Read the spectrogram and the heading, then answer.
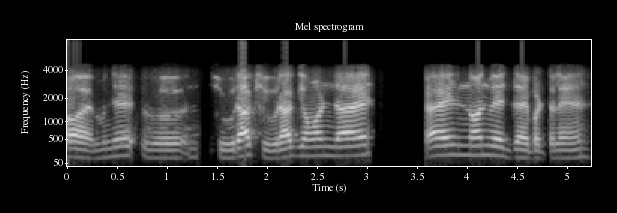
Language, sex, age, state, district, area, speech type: Goan Konkani, male, 45-60, Goa, Bardez, urban, conversation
